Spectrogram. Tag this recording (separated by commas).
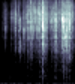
Crushing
